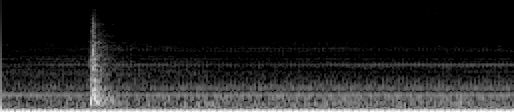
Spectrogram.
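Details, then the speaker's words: Bass plugged straight into an amplifier feeding the main speakers over a long high-impedance instrument cable: a steady low buzzing mains hum appears when the channel is switched on, with one click; a direct box is used to remove it. "lo que voy a hacer voy a prender el canal Aquí está el parlante pero prendiendo el canal introduce ese ruido si lo"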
